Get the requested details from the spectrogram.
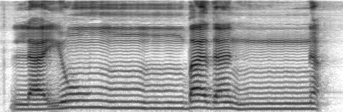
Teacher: تو ہم نے یہاں پر کیا کیا، لَيُنبَذَنَّ، ایسا نہیں پڑھا، لَيُنبَذَنَّ نہیں پڑھا، ہم نے نون کو بالکل ہی اسکپ کر دیا اور نون کے بدلے اس میم کو ہم نے یہاں پر پڑھ دیا، لَيُنبَذَنَّ۔ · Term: اقلاب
